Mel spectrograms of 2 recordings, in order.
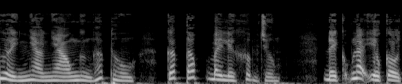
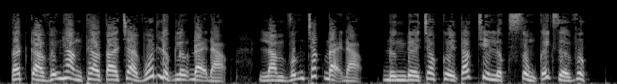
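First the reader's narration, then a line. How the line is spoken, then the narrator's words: Loud commanding shout. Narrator (Vietnamese): ông lập tức cao giọng quát to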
